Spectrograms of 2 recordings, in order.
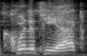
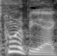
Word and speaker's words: Quinnipiac: graham i was i did not know the pronunciation i was saying quinnipiac but you you are uh uh you said you're uh you went there right i'm alone yeah yeah no it's kunipiak yeah i must have mispronounced it myself i'm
